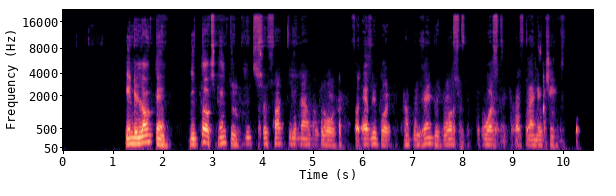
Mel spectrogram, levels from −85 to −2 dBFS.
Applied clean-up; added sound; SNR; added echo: neural mask model Resemble Enhance denoiser.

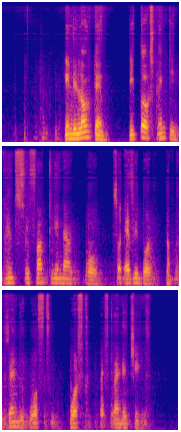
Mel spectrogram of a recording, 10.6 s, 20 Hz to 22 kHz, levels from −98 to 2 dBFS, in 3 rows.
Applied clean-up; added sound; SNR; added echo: neural mask model DeepFilterNet 3.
